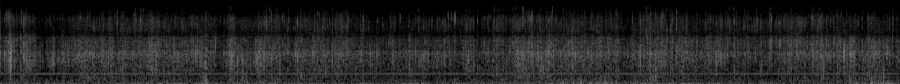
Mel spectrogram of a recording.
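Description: A thin white plastic trash bag is balled up and crumpled repeatedly in both hands with the fingers. It makes a dense, continuous crinkling and rustling that is bright and crisp, with a faint steady hum beneath it. The level stays even for the whole nine seconds.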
